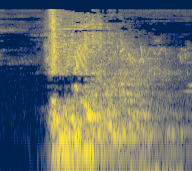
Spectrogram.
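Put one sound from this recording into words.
A glowing burst of energy whooshes and rumbles.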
